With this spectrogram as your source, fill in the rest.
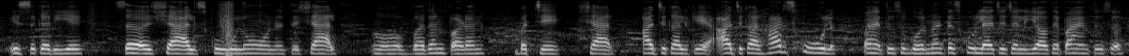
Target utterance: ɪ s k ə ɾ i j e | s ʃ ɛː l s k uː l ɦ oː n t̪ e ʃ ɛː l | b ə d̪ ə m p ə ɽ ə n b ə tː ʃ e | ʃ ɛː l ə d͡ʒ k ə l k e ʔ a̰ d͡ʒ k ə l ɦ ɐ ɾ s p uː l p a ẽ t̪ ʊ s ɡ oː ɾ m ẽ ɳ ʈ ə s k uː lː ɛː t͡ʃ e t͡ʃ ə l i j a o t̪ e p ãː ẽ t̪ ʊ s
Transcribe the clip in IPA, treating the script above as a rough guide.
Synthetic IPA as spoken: ɪ s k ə ɾ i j e | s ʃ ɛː l s k uː l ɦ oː n t̪ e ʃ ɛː l | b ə d̪ ə n p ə ɽ ə n b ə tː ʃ e | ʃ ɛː l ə d͡ʒ k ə l k e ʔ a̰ d͡ʒ k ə l ɦ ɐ ɾ s k uː l p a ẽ t̪ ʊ s ɡ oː ɾ m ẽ ɳ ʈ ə s k uː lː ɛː t͡ʃ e t͡ʃ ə l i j a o t̪ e p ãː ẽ t̪ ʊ s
